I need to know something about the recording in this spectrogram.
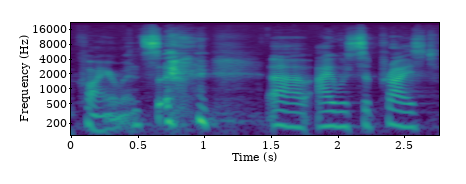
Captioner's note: chuckling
